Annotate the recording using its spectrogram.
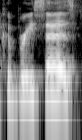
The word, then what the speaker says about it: Cabrices: It is the word cab, like a taxi, rice, which I love to eat. And then you throw an S on the end of it and you have Cabrices.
